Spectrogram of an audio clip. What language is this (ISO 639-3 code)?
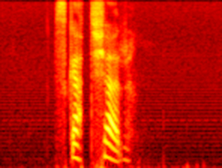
swe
